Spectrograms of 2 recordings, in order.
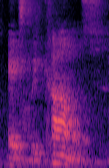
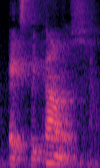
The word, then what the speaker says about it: explicamos: Remember, this one gets a little bit different accent than the rest of them because it has a longer ending. Explicamos, right? Explicamos.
